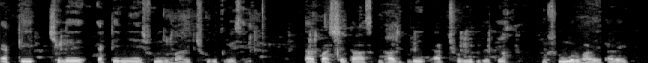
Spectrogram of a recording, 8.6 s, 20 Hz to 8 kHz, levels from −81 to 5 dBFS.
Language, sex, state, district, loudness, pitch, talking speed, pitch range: Bengali, male, West Bengal, Dakshin Dinajpur, -19 LUFS, 120 Hz, 125 wpm, 120-125 Hz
